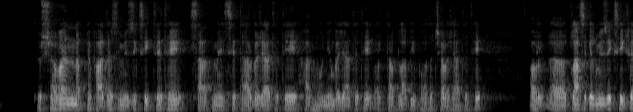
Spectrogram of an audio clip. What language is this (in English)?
Hindi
